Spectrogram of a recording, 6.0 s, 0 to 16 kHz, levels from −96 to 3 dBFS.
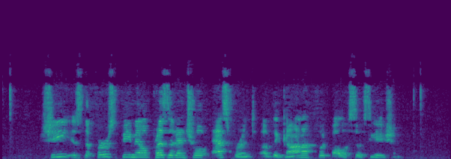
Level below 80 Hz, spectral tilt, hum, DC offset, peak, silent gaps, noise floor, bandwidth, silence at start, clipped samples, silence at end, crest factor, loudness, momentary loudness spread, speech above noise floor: -80 dBFS; -1.5 dB/octave; none; under 0.1%; -16 dBFS; none; -58 dBFS; 9.6 kHz; 0.15 s; under 0.1%; 0.4 s; 20 dB; -33 LUFS; 9 LU; 24 dB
